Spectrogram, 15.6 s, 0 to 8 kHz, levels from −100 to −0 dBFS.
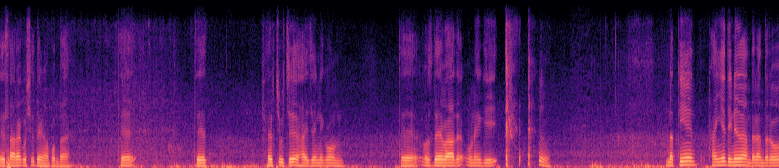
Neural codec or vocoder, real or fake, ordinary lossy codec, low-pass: none; real; Opus, 24 kbps; 7.2 kHz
